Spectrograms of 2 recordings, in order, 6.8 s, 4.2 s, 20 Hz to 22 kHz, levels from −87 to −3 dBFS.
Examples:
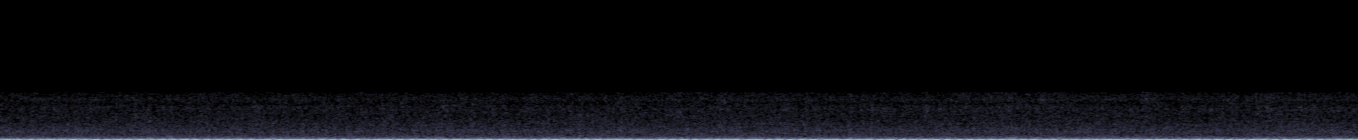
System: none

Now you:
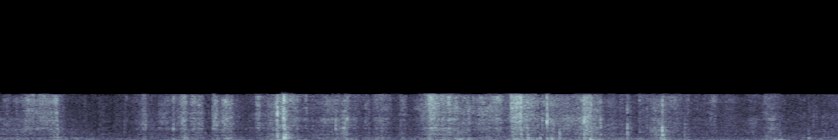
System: none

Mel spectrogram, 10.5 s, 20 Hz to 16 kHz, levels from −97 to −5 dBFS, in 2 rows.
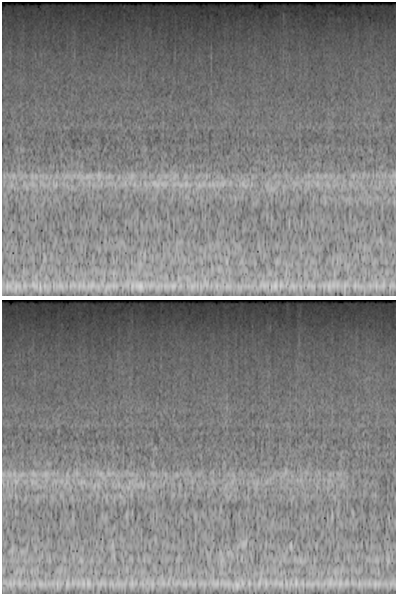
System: vocoder, BigVGAN v2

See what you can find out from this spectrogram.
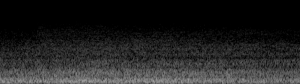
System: vocoder, BigVGAN v2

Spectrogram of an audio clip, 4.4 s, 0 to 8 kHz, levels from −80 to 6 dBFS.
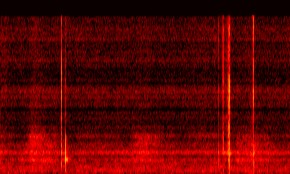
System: codec, SNAC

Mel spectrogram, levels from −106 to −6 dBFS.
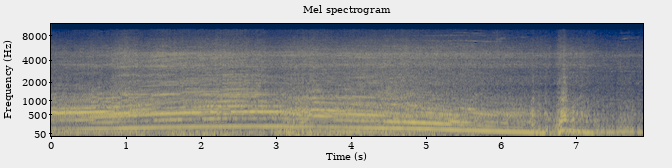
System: none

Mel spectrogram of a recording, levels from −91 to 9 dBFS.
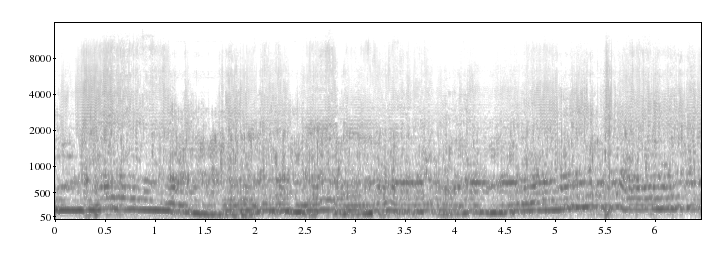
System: vocoder, BigVGAN v2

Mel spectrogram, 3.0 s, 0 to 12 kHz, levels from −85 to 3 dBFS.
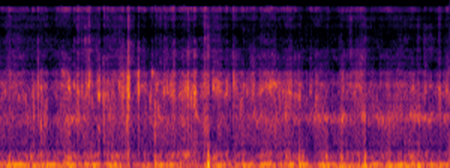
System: codec, HILCodec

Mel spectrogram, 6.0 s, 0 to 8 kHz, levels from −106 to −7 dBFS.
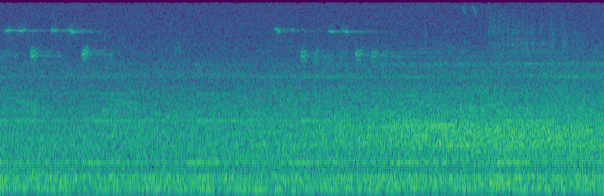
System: none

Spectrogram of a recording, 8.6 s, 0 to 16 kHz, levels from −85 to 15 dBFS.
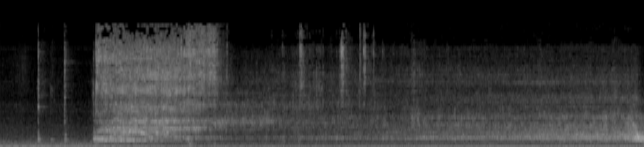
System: none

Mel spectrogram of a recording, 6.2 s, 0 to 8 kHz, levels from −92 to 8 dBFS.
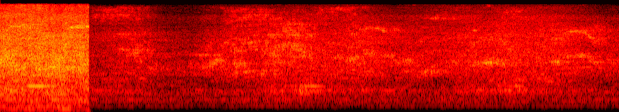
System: none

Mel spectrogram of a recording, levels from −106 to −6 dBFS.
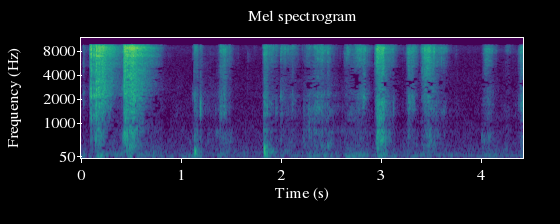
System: none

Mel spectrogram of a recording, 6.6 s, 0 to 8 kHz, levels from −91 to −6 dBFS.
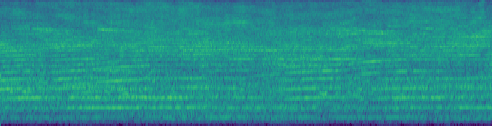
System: none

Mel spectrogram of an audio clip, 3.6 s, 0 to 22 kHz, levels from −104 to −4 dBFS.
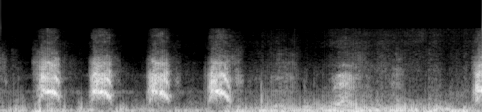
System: vocoder, WaveNeXt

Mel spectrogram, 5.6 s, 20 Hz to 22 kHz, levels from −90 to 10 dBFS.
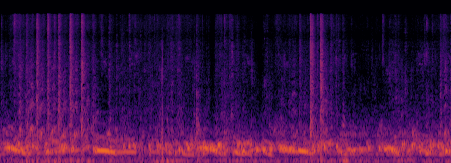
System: none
